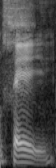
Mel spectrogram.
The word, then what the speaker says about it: Chantei: Não... Chantei. Ah, é, é. desculpa, é. e a gente estava discutindo Meu aqui. Você né? Tá em dia, Chantei. – A gente estava discutindo aqui a pronúncia, né? Chantai. – Chantai Away. – Ah, então é Chantei. Isso.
